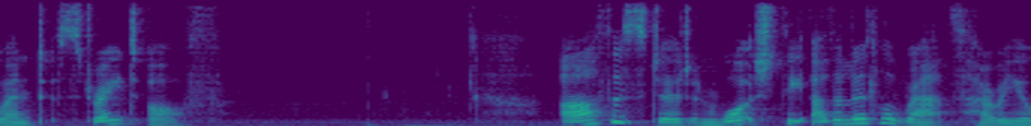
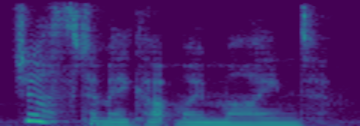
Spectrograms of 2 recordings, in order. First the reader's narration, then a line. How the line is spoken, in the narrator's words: he said to himself dreamily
